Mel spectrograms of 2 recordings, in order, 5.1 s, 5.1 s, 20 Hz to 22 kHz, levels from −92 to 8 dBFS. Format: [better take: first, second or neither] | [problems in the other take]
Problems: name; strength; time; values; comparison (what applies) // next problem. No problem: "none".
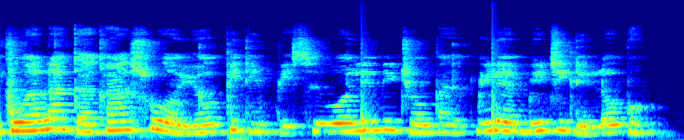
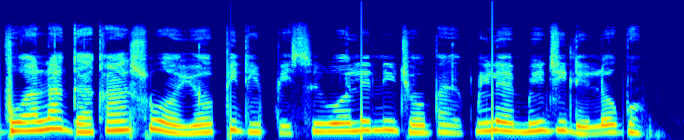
second | room echo; dies away in 0.4 s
